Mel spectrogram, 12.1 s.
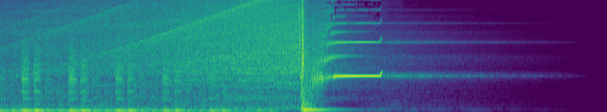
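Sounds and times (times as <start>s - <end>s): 
cinematic sound effects: 0.0s - 9.4s.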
